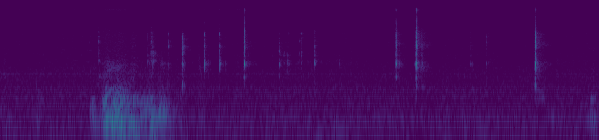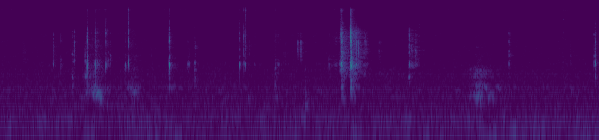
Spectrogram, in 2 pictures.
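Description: Small screwdriver working on the plastic body of a TrackMaster toy engine: scattered light clicks and scrapes of metal on plastic, the sharpest about two seconds before the end. A dull handling bump comes about a second in.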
